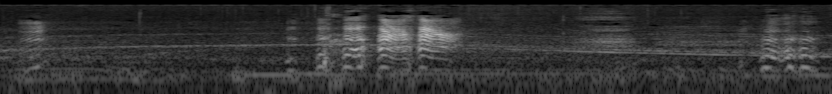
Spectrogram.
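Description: Faint siren wailing, one tone slowly rising and then falling over several seconds.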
